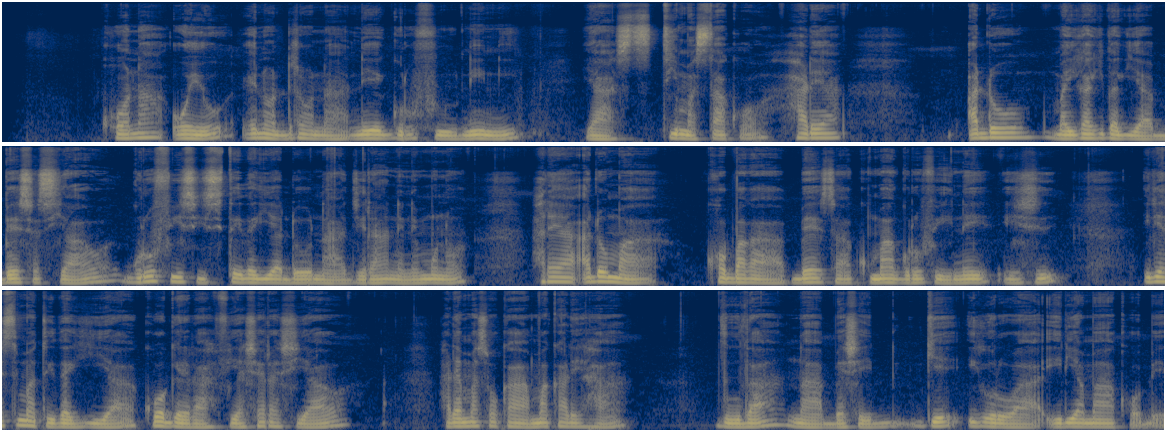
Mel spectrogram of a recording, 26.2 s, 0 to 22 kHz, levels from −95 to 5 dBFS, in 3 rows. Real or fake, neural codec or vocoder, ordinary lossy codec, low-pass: real; none; none; none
